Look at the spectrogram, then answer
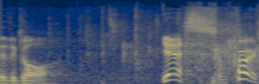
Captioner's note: applause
